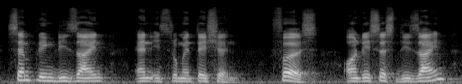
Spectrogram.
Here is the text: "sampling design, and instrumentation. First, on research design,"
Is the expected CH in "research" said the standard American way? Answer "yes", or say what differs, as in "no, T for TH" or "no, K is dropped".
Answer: no, S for CH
